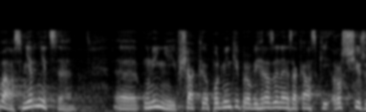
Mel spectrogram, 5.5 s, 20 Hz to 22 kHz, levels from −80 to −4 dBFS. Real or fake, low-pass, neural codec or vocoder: real; 7.2 kHz; none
